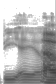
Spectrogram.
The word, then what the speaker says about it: Bao: Is it Bao? Is that how you pronounce B A O? – Oh yeah, Bao.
